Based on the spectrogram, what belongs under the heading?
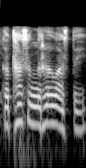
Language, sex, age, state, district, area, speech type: Marathi, female, 60+, Maharashtra, Pune, urban, spontaneous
